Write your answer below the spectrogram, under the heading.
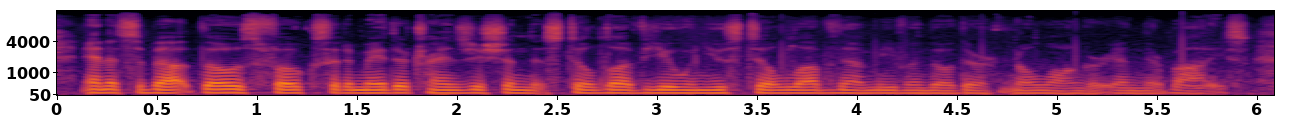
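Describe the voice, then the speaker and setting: Her very deep, low voice moves at a fairly quick pace as the woman speaks. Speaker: psychic medium, TV host. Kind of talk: live mediumship reading with audience. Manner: fast.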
